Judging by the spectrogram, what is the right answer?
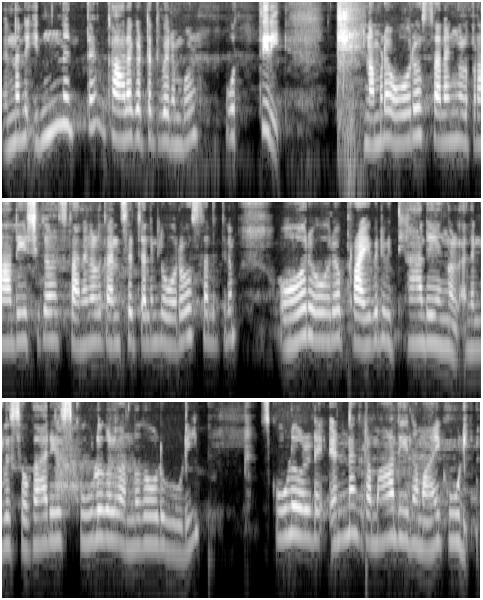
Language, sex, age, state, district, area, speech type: Malayalam, female, 30-45, Kerala, Thiruvananthapuram, urban, spontaneous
